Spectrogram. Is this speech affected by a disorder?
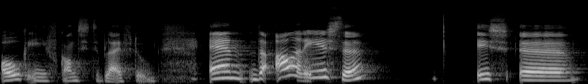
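No.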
